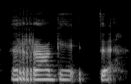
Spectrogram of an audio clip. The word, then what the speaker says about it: Rakete: zu wissen ist dass wir das R Rollen wie du wahrscheinlich schon oft in meinen Videos gehört hast also die Rakete ist das Schweizerdeutsch ragete drakete ein bisschen stark betont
